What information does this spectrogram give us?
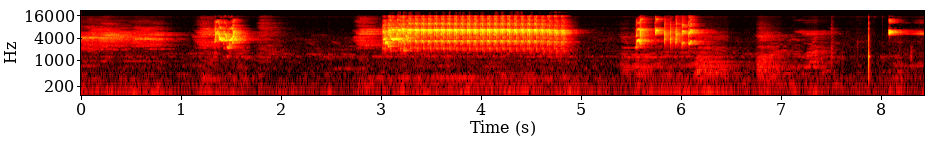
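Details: A vocal woodpecker with unusual colouring gives high chirps, then a steady two-second buzzy rattle of rapidly repeated notes, followed by scattered sharp chips and a brief click.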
